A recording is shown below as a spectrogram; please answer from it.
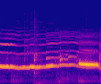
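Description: A man singing one long, high falsetto note, held steady, then stepping slightly higher near the end before breaking off.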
